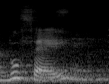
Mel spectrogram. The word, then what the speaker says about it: buffet: don't announce the T you're always going to pronounce the English version is going to be the ballet the ballet yeah a buffet okay it's not the same word we use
